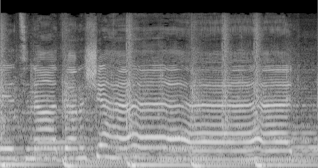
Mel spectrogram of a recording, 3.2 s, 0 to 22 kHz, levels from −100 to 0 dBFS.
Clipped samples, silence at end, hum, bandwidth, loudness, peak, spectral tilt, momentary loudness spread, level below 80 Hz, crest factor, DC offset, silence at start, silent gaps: under 0.1%; 0 s; none; 16 kHz; -16 LUFS; -4 dBFS; -4.5 dB/octave; 2 LU; -26 dBFS; 14 dB; under 0.1%; 0 s; none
